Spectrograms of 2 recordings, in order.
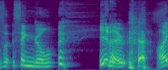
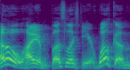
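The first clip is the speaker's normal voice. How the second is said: put-on American voice, lower; 6 semitones lower than usual. Comparing Disney parks, speaker imitates Buzz Lightyear's US greeting in a very American voice. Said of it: "it's all very, very American".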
